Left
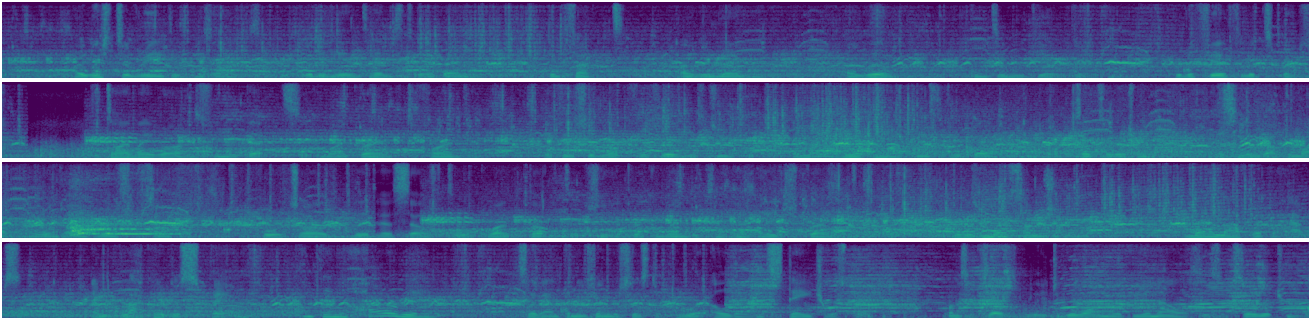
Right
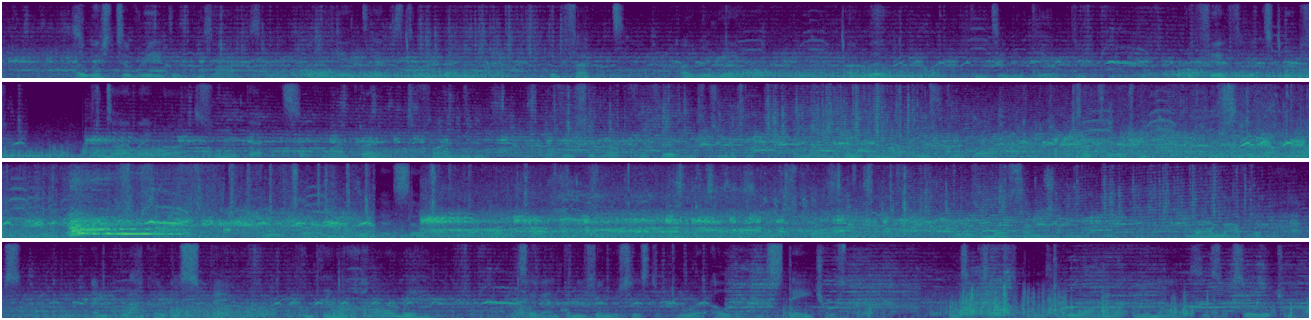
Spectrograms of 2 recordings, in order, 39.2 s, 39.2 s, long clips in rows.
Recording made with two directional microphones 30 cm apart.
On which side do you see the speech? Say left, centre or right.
left.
